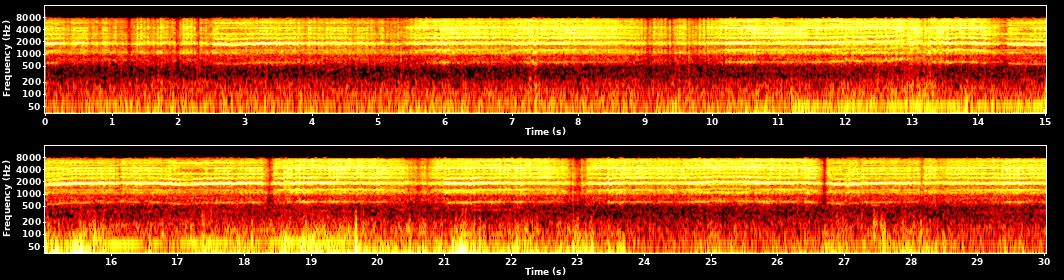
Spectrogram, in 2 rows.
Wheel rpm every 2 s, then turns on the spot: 170, 170, 160, 170, 170, 170, 160, 160, 170, 170, 160, 170, 160, 160, 170.
none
